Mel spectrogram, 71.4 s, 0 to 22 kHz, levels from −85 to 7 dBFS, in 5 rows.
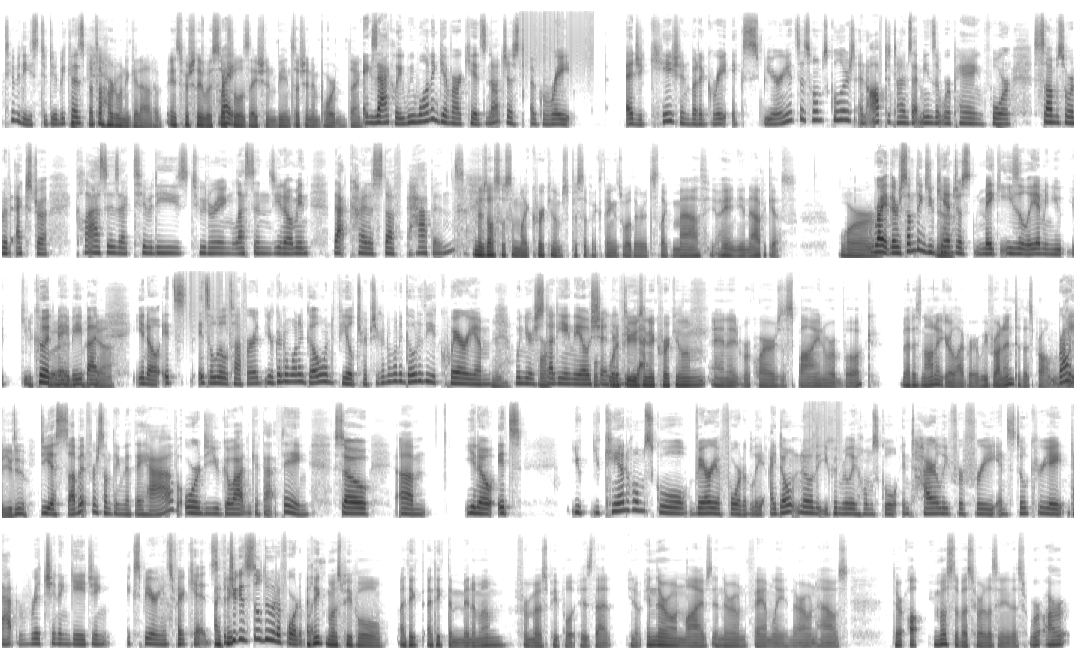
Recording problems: crackling; faint; at 7 s, at 31 s and at 54 s; 25 dB below the speech

